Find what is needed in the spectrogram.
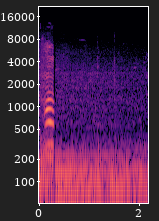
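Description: A steady low mechanical hum that goes on without change, after a short exclaimed "oh" at the start.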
